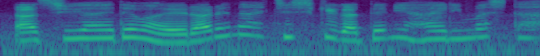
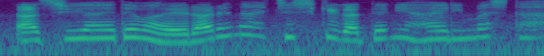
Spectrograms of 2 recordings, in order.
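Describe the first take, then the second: Both takes have the same delivery.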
